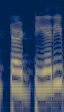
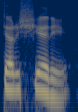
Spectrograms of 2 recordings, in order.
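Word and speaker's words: tertiary: Pronunciation पर जरूर ध्यान देना, बहुत लोग इसको गलत पढ़ लेते हैं, टर्टियरी पढ़ लेते हैं। This is नॉट टर्टियरी, this is टर्शियरी।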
